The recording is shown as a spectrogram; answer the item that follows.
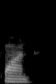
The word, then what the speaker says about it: Juan: Hey, my name is Juan, the technician. I have an order number for you. – Okay. What did you say your name was? – My name is Juan, J-U-A-N.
